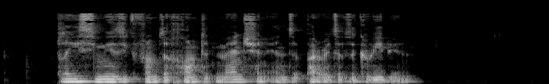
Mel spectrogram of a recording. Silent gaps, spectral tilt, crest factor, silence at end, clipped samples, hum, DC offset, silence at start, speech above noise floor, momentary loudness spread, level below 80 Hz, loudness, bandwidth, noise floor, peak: none; -5.5 dB/octave; 18 dB; 1.35 s; under 0.1%; none; under 0.1%; 0.6 s; 52 dB; 10 LU; -52 dBFS; -20 LUFS; 11.5 kHz; -71 dBFS; -4 dBFS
